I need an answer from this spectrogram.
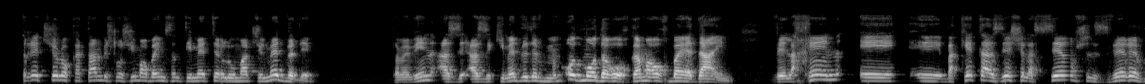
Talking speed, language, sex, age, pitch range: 150 wpm, Hebrew, male, 40-59, 155-245 Hz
